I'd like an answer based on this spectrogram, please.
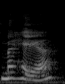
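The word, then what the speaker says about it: Mexia: small town um called mahea it's actually spelled m-e-x-i-a but it's pronounced my hair and um i am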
